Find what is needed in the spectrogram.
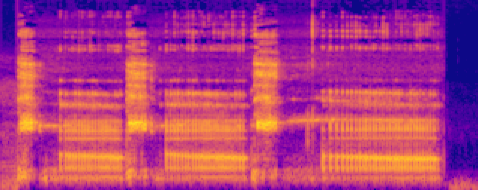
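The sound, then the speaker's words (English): A koala bellows with deep, rasping, belch-like calls: three short harsh snorting bursts, each followed by a long buzzing, droning grunt. The calls are loud and alone, and they end abruptly. “What is that noise? That is the wonderful sound of a koala.”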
